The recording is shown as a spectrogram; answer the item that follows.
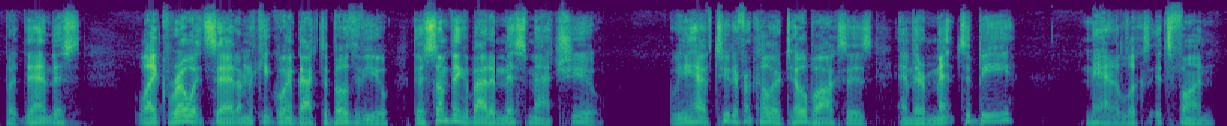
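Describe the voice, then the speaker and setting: A man's voice: medium pitch, brisk, dry recording. Chill guy podcasting, medium voice, dry close sound, talks loose and chatty. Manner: laid-back, chatty storytelling with swearing. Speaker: podcast co-host. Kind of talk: casual chat.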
